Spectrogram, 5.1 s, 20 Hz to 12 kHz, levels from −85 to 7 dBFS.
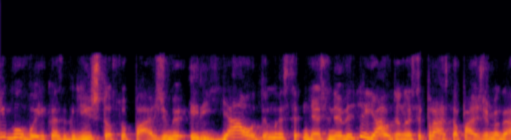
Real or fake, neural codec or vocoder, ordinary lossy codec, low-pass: fake; codec, 16 kHz, 8 kbps, FunCodec, trained on Chinese and English, 25 frames a second; AAC, 48 kbps; 7.2 kHz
